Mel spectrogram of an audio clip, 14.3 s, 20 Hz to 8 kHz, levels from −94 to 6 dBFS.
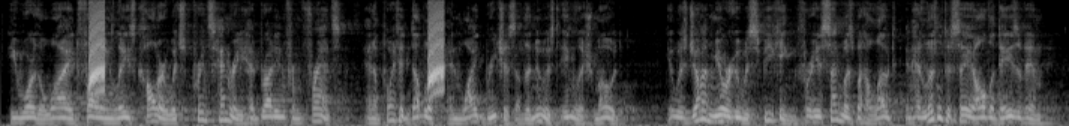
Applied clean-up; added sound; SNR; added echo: none; Alarm; -4 dB; reverberation time 2.3 s.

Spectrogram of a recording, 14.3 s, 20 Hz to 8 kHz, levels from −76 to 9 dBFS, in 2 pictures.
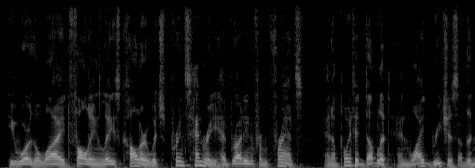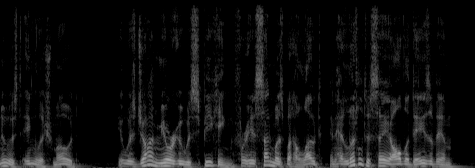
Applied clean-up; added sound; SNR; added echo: none; none; none; none.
